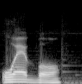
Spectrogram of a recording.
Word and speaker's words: huevo: F, F, G, G, H. This one is silent, guys. Whenever you see it, just don't mention it. For example, hola, in the word hola, o huevo.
